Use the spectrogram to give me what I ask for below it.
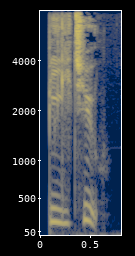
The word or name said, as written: biltyv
